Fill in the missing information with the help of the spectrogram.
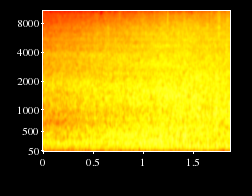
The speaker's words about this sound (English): This is what he hears a lot more now than geese. Truck after truck driving between the new production sites now surrounding his home on all sides.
